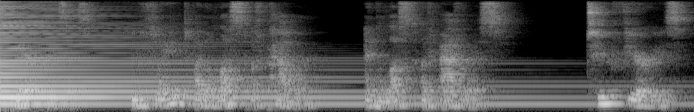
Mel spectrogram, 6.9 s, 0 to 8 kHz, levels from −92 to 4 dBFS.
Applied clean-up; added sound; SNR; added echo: none; Keyboard (musical); -5 dB; reverberation time 0.5 s.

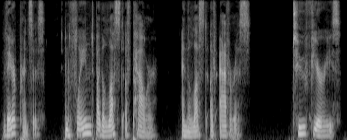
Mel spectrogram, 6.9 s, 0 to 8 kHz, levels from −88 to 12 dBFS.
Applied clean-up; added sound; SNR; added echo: none; none; none; none.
